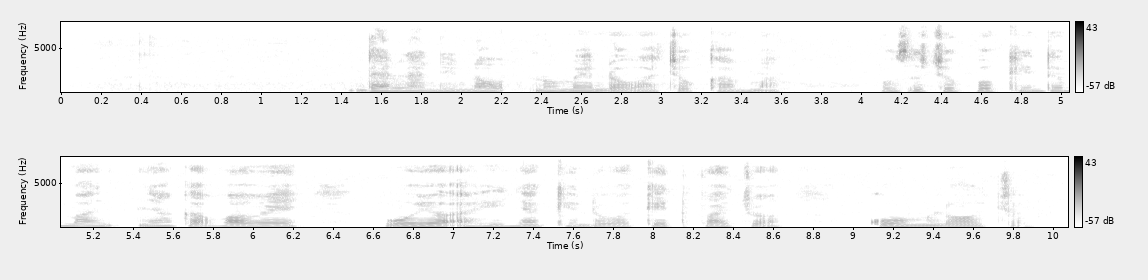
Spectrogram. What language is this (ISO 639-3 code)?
luo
